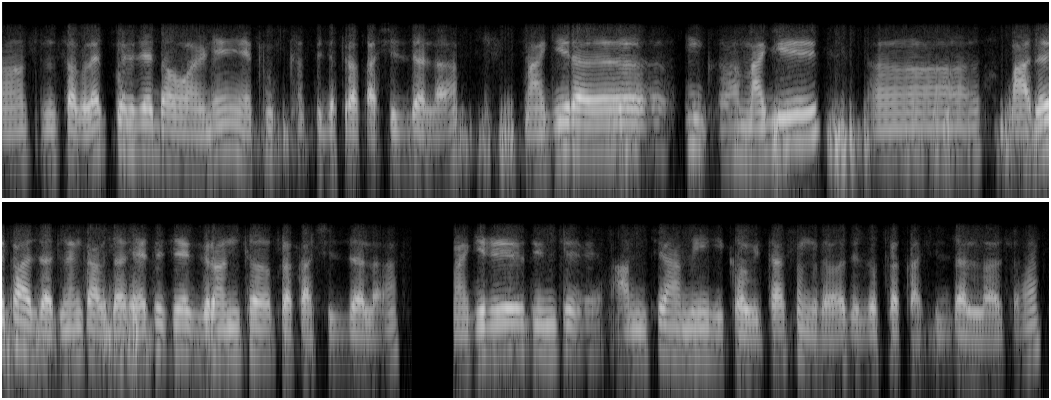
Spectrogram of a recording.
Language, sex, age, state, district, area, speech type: Goan Konkani, male, 45-60, Goa, Tiswadi, rural, conversation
